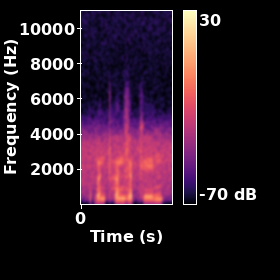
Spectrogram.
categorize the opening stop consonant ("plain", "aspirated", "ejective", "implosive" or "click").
implosive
